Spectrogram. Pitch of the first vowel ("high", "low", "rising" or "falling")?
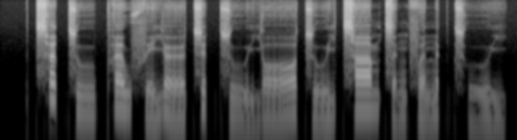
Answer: high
